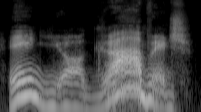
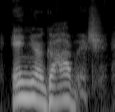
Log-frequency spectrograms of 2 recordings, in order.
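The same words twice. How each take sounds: First: Very slow, hammed-up repeat; drawn-out emphasis. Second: Softly acted, understated aside; quiet mock confiding. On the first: Grinch hammering it home to the Whos, slow drawl. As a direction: stretch every word theatrically. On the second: Grinch confronting the Whos, quiet first mention. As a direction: keep it soft, like confiding in them.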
